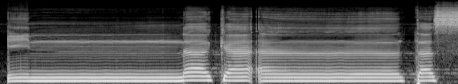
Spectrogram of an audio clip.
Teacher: huruf nun sukun bertemu huruf ta, maka nun sukunnya melebur ke huruf ta, kita baca dengung dan samar. Dengungnya kita tahan 2-3 harokat.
